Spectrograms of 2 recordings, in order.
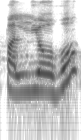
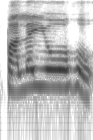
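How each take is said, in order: First: The middle vowel is dropped. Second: The middle vowel is said fully. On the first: The speaker calls it wrong. "It's not palyoho" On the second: The speaker calls it right. "we should be conscious in saying the full word, full akshara"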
